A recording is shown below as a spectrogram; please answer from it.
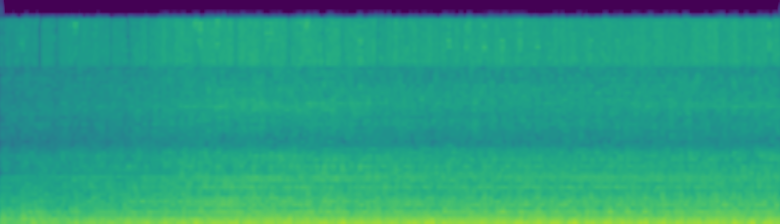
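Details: Ford Transit Connect diesel, previously ticking with smoke clouds: steady, even idle with no ticking or tapping riding over it; engine sounds smooth and healthy.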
